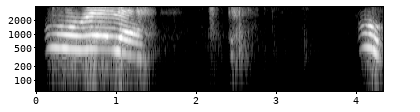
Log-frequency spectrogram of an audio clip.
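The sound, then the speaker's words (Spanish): An infant crying: one loud, sustained wail with falling pitch at the start, a pause with faint shuffling, then the start of a second wail at the very end. “¡Un bebé!”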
